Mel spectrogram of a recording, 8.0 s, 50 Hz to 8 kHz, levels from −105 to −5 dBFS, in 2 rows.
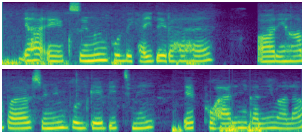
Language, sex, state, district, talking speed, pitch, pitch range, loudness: Hindi, female, Chhattisgarh, Sarguja, 155 wpm, 245 Hz, 235-255 Hz, -13 LUFS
